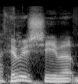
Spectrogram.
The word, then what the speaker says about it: Hiroshima: I think Japanese words are pronounced without any stress on any syllable, so it should be Hiroshima.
